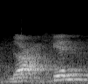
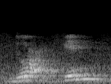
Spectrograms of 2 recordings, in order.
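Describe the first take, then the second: First: The first syllable has an 'a' vowel. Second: The first syllable has a 'u' vowel. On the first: "jadi hanya dibaca do'fin" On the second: "bisa dengan doma"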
